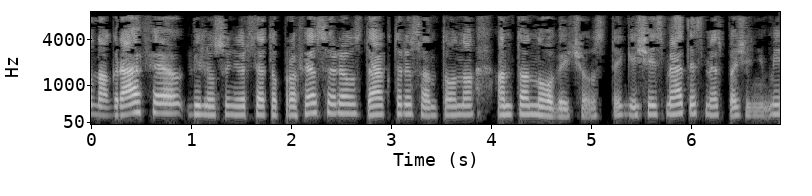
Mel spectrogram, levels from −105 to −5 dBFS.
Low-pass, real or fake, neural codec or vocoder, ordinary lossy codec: 7.2 kHz; real; none; MP3, 32 kbps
